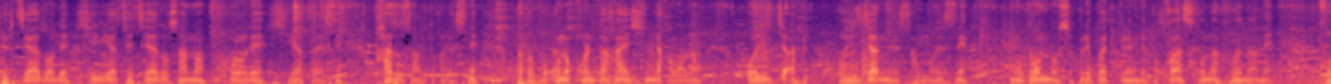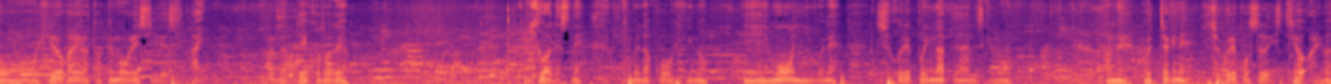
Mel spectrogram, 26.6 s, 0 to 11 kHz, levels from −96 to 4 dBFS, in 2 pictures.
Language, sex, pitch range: Japanese, male, 80-95 Hz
